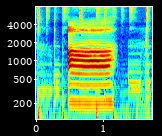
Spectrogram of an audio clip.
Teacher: see everything he needs clearly so to pronounce the sound ah put your tongue in the back part of your mouth the back part of your tongue is slightly raised and the lips are neutral remember that ah is a long sound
